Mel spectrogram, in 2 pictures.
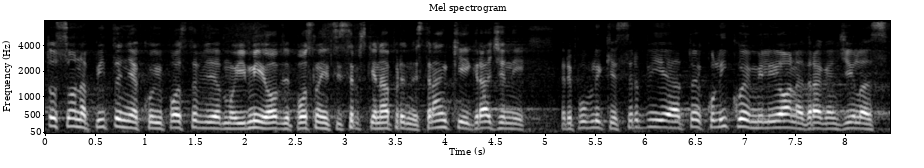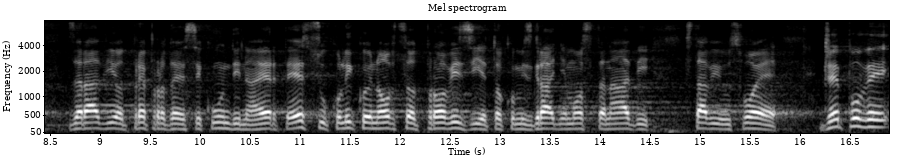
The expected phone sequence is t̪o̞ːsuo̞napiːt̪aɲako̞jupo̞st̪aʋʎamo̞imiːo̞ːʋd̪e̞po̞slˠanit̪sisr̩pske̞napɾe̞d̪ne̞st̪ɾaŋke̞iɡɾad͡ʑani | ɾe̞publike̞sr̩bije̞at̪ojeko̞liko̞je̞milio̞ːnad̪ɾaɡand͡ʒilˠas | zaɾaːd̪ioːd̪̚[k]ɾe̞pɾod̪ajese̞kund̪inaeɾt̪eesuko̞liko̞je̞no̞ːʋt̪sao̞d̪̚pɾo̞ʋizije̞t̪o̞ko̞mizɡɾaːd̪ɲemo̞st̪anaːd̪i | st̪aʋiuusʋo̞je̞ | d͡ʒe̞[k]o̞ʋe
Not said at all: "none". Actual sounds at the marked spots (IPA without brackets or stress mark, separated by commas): p, p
